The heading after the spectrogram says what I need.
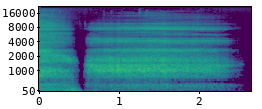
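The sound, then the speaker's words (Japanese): A deep breath drawn in as a long, airy rush. It breaks off briefly near the start, then stays steady for about two seconds before fading out, with no talking. “息を吸って”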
